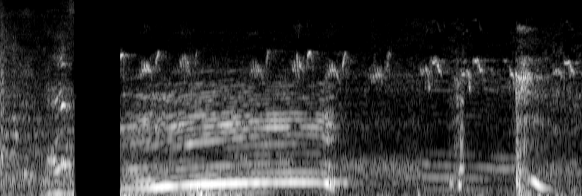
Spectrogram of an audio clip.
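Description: A cow moos in one long call lasting about a second and a half, starting just after a second in and rising slightly in pitch before holding steady. A shorter, fainter call follows near the end.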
